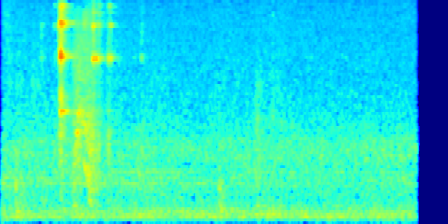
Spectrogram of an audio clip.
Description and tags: MySounds GWAEtoy Recording
field, TCR, recording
